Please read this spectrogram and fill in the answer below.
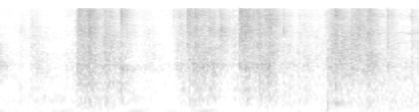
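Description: Plastic Takis crisp bag crinkling and rustling in the hands as it is handled, in a run of irregular crackles starting about half a second in.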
